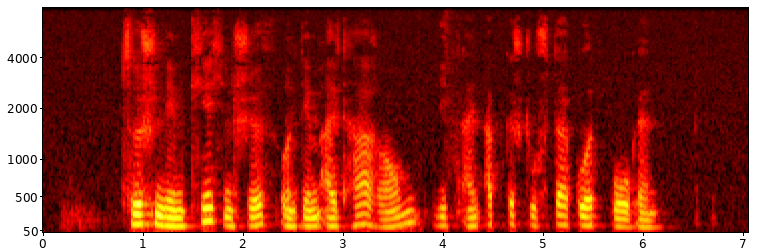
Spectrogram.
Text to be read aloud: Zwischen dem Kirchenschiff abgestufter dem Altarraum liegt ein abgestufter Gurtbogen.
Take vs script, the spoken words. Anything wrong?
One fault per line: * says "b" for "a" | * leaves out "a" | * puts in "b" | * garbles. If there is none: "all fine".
* says "und" for "abgestufter"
